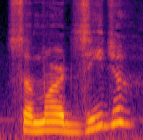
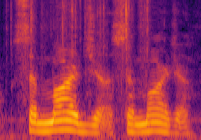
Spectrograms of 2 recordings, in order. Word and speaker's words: Samardzija: Nice three-color patch on there for the Giants, Jeff Samardzija, hope I pronounced that right.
